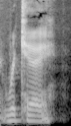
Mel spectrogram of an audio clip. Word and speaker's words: Riquet: You have sponsorships, Ricky. HRC clamps. – He does know how to pronounce his name. – Sorry, Riquet. I'm sorry. He's French.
